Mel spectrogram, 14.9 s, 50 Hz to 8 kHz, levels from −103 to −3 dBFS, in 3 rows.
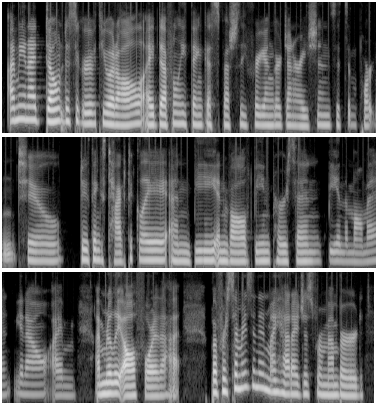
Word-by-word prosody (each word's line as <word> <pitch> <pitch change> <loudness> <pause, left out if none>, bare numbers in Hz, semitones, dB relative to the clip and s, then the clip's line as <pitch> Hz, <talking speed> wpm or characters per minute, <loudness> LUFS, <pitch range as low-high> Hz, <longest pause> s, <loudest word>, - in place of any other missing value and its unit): I 250 - +4
mean, 275 +1 +2
I 265 0 +6
don't 235 0 +7
disagree 225 -4 0
with 200 +2 -6
you 200 - +4
at 185 -1 +6
all, 180 +3 +4
I 180 - +4
definitely 195 +2 +1
think 180 -1 -4
especially 180 0 -5
for 180 +3 -5
younger 175 0 -2
generations, 170 +1 -5
it's 170 - -10
important 160 - -8
to 160 0 -4 0.2
do 180 -1 0
things 175 -1 -2
tactically, 175 +2 -1
and 160 -3 -3
be 170 +1 -1
involved, 160 -1 0
be 160 0 -3
in 165 0 -3
person, 155 0 -5
be 160 -1 -7
in 160 - -7
the 155 - -11
moment, 155 +5 -9
you 200 - -11
know, 185 -1 -5
I'm 165 0 -9 0.3
I'm 185 +1 +4
really 200 0 +6
all 170 +1 +9
for 160 -1 +1
that, 160 +1 -2 0.4
but 220 -2 +5
for 240 - +4
some 285 +6 +3
reason 315 +2 -1
in 295 -3 +1
my 230 -2 +2
head, 190 -4 +2
I 190 - +2
just 190 0 -6
remembered, 175 -2 0
175 Hz, 200 wpm, -27 LUFS, 165-195 Hz, 0.4 s, all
